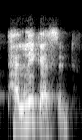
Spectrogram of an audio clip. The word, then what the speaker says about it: phthalic acid: This we called as your phthalic acid. Phthalic acid. pH is constant. Okay, no voice will come. Silent. pH is silent. Phthalic acid. Not phthalic. It is phthalic acid.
